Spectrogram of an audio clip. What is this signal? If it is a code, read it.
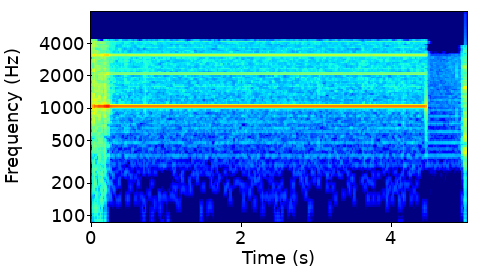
Emergency Alert System (SAME) tones (the 1050 Hz attention tone). It is heard from 0.1 to 4.6 s.
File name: eas / KIMB / KIMB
